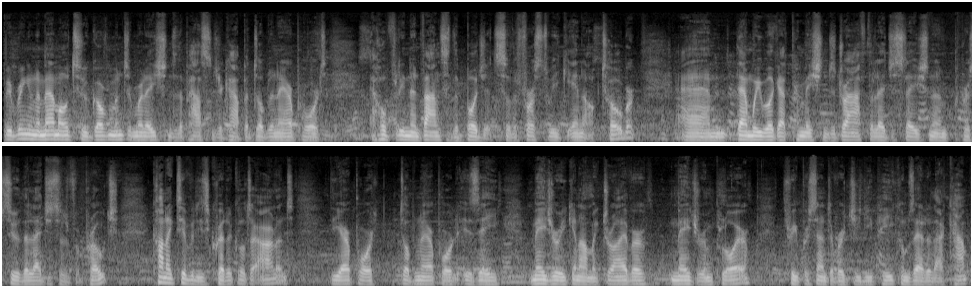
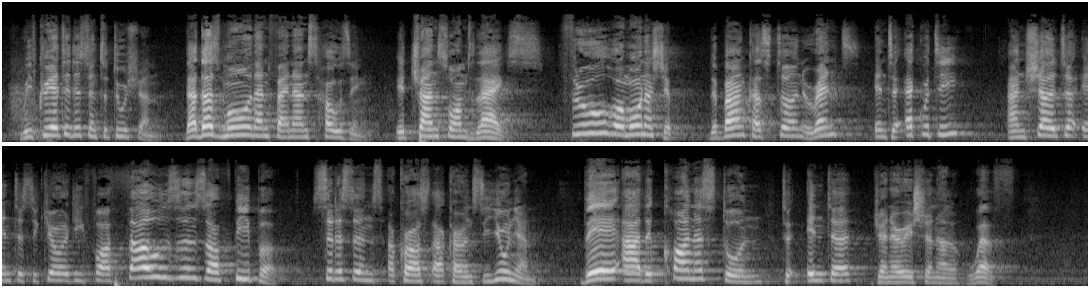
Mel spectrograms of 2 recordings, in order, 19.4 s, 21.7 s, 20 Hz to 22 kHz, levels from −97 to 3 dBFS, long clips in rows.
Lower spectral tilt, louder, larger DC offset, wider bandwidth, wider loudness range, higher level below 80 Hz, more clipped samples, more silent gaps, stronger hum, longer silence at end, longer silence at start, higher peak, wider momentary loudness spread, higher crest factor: first, -6 dB/octave vs -3.5 dB/octave; about the same, -25 LUFS vs -24 LUFS; neither; about the same, 16 kHz vs 15 kHz; about the same, 3 LU vs 5 LU; about the same, -56 dBFS vs -60 dBFS; neither; neither; neither; second, 0 s vs 0.85 s; about the same, 0 s vs 0.1 s; about the same, -2 dBFS vs -4 dBFS; second, 9 LU vs 16 LU; about the same, 24 dB vs 22 dB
